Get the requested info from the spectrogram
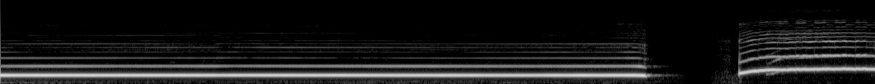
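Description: Conch shell (shankha) blown in a long, steady, loud blast of about six and a half seconds that cuts off. After a short break a second blast starts with its pitch sliding upward.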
